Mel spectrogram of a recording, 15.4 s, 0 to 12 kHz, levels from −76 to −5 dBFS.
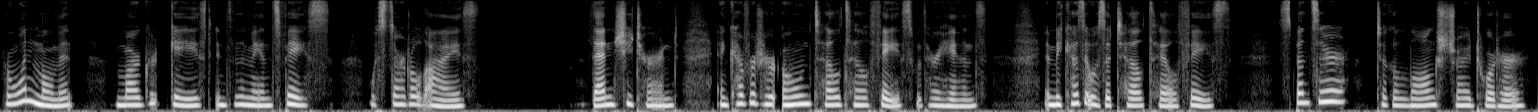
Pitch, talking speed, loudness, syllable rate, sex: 225 Hz, 145 wpm, -18 LUFS, 4.8 syllables/s, female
